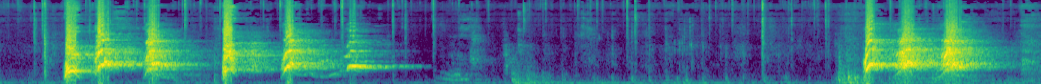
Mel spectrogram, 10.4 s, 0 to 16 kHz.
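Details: A white Miniature Schnauzer, one of two brothers stuck inside during a snowstorm on Dec 18, 2022 in Aroostook County, Maine, barks in fast runs of sharp, ringing yaps, some ending in a whine, pausing, then barking again.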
